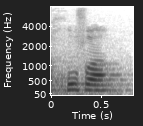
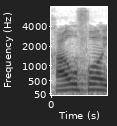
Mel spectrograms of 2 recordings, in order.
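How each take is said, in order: First: خوفا said khoo-fa, with a pure long oo; long u vowel. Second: خوفا said khow-fa, with an ow glide; first vowel as diphthong. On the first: Teacher offers student two readings, خوفا with long oo. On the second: Teacher offers student two readings, خوفا with ow diphthong. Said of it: "خوفا یا خوفا". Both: Shown as a demonstration.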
